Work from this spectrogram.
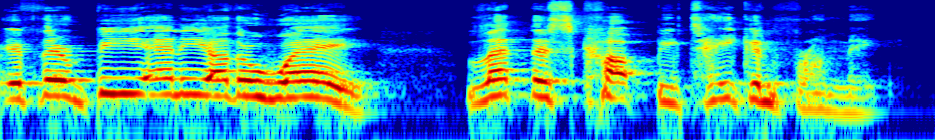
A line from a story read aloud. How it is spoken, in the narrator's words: Jesus was fully human when he cried out to his heavenly Father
